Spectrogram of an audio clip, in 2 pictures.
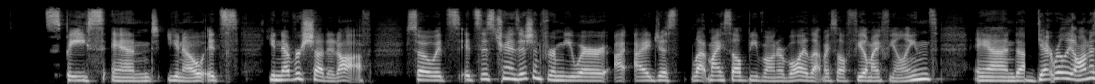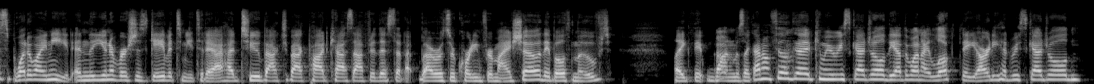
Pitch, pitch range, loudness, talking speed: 190 Hz, 170-215 Hz, -16 LUFS, 240 wpm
